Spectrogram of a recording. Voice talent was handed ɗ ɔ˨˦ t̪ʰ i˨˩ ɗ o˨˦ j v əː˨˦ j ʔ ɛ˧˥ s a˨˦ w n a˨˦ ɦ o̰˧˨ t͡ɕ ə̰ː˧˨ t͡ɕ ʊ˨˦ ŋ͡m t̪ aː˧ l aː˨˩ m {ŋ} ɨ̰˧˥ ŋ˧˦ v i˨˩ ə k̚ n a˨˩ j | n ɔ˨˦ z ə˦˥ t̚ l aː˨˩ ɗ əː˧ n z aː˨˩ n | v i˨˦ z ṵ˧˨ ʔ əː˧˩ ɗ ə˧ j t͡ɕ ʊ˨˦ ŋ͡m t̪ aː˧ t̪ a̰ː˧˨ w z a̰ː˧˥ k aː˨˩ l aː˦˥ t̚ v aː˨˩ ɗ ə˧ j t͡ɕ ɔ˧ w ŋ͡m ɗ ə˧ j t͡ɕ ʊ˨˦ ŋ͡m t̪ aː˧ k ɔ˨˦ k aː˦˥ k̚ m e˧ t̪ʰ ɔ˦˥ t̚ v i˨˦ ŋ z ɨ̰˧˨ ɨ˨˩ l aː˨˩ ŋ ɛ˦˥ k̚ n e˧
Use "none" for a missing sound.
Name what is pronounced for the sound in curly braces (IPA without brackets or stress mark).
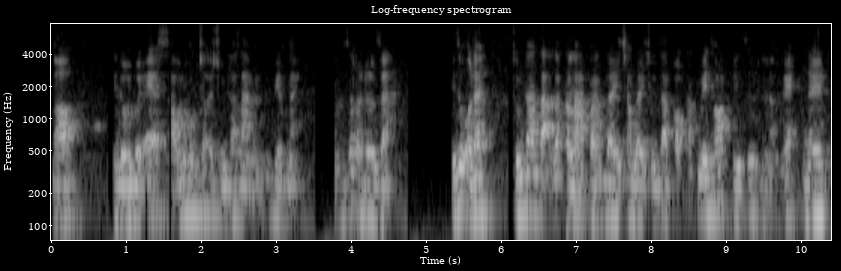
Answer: ɲ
